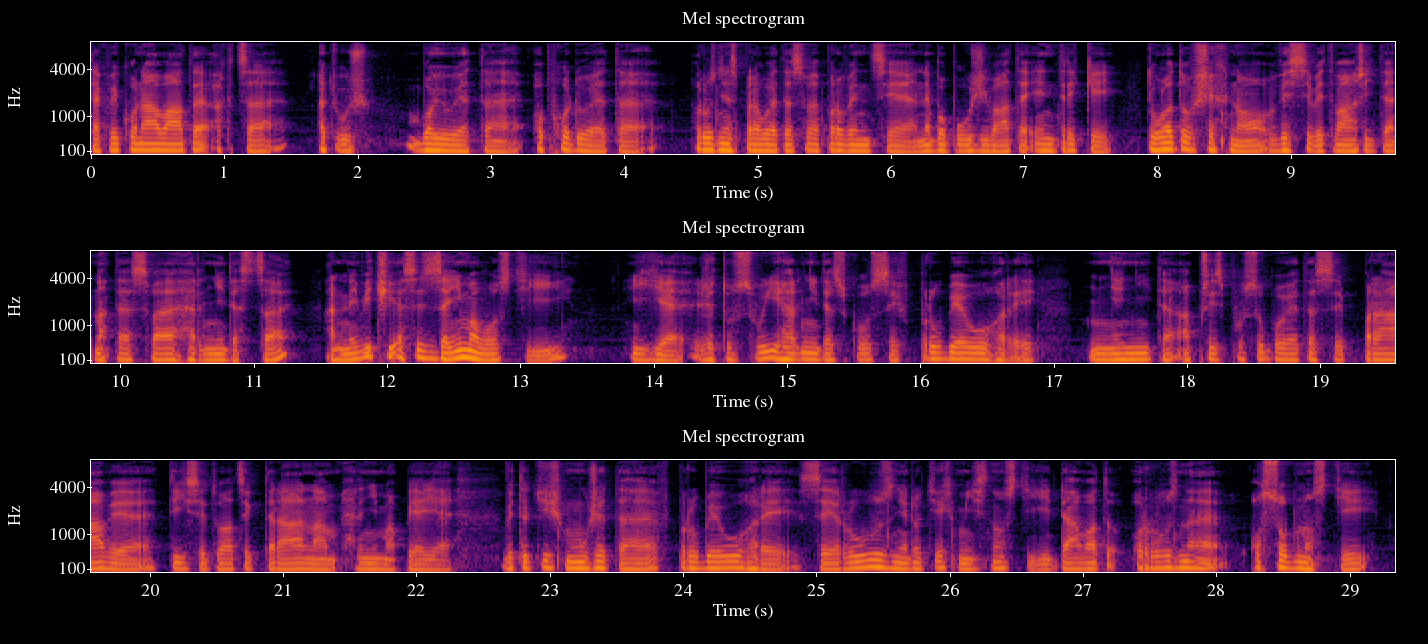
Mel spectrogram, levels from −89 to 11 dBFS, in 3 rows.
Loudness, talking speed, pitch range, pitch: -22 LUFS, 135 wpm, 110-125 Hz, 115 Hz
